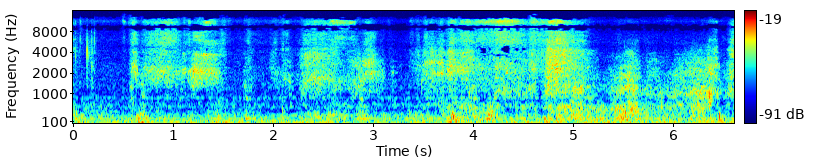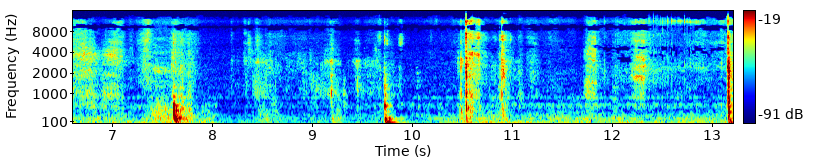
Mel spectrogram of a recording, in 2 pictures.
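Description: Cardboard packaging rustles and scrapes as hands handle it.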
